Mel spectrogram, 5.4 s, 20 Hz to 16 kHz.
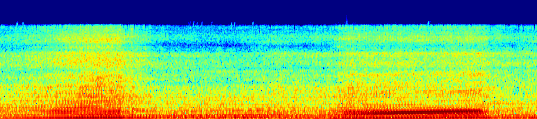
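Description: A 2023 Harley-Davidson Fat Bob 114 motorcycle engine revs up twice close by, each throaty blip rising in pitch over a steady deep idle rumble.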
